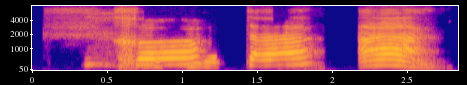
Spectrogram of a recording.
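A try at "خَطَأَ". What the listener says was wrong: Jangan dilembut, jangan lembut huruf hamzanya. Khota'a.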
